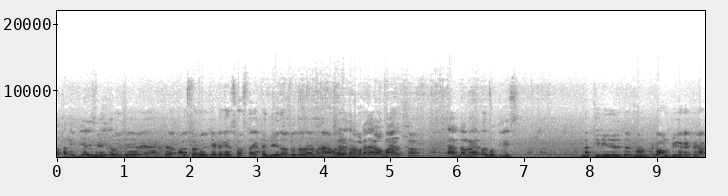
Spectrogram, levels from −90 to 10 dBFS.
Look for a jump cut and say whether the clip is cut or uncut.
uncut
